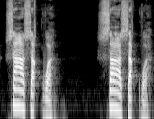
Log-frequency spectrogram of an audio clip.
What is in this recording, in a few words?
"sasakwv", Muscogee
